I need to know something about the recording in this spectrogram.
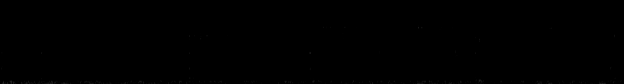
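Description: Faint scraping of a Feather SS straight razor cutting through lathered beard stubble, in four or five short strokes, with near silence between them.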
